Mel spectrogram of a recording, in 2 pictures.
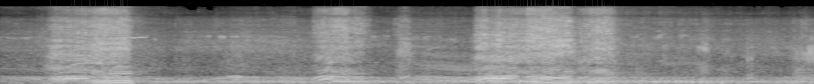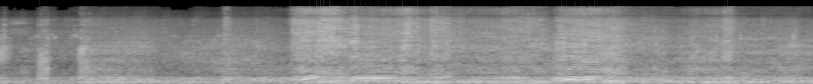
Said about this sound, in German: Das war der Soundscape von einem richtigen Motocross-Rennen.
